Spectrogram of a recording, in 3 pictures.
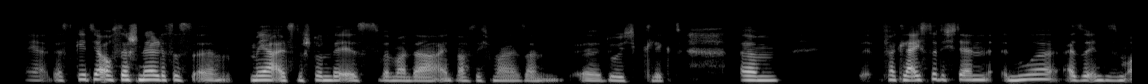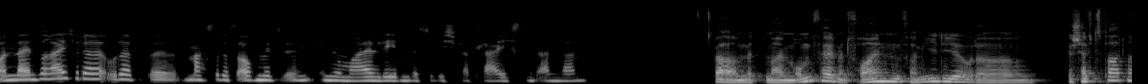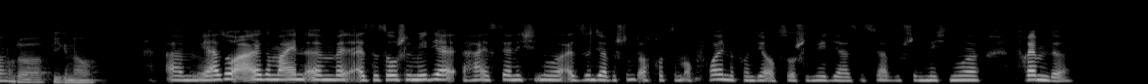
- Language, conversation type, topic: German, advice, Wie gehe ich mit Geldsorgen und dem Druck durch Vergleiche in meinem Umfeld um?
- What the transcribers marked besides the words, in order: in English: "'ne"; other background noise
